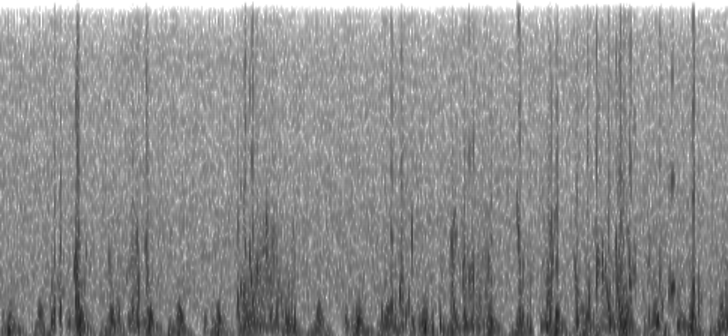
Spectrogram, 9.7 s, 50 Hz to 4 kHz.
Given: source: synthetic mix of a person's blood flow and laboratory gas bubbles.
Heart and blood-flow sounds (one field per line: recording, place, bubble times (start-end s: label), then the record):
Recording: Doppler ultrasound of blood flow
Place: precordium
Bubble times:
0.66-0.86 s: bubbles
0.96-1.19 s: bubbles
1.44-1.62 s: bubbles
1.67-2.05 s: bubbles
3.14-3.98 s: bubbles
5.05-5.53 s: bubbles
5.64-5.71 s: bubbles
5.74-5.80 s: bubbles
5.84-5.92 s: bubbles
5.98-6.59 s: bubbles
6.88-7.11 s: bubbles
7.19-7.47 s: bubbles
7.62-8.49 s: bubbles
8.56-9.36 s: bubbles
9.54-9.72 s: bubbles
From the record:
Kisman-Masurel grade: 332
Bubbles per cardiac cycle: rolling drumbeat, 9 or more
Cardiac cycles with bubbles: 50 to 99%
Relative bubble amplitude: moderate (0.250 to 0.450)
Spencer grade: 3 (all of the cardiac periods contain showers or single bubble signals, but not dominating or overriding the cardiac motion signals)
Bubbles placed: anywhere in the cardiac cycle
